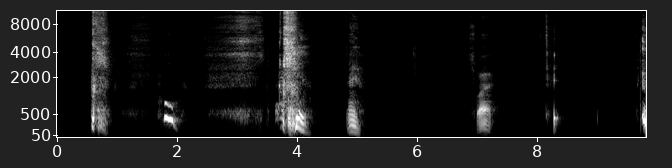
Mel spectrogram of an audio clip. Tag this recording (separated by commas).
Speech, Sneeze, people sneezing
